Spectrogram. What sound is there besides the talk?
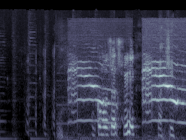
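cat meowing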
